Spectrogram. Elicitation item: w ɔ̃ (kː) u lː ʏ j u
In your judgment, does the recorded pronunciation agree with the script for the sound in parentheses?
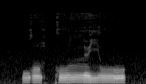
yes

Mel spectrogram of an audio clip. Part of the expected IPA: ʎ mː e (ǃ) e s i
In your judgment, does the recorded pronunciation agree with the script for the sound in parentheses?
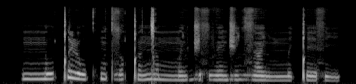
yes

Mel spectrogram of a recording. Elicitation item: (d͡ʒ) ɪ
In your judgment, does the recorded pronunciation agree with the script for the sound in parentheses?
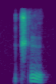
no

